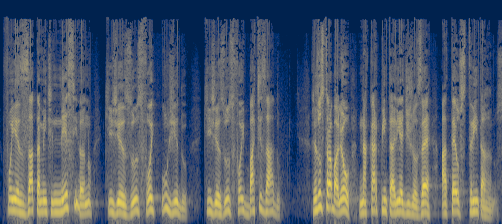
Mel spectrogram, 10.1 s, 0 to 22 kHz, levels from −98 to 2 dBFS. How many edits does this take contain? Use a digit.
0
